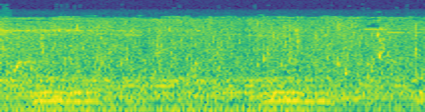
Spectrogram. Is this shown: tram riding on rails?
no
